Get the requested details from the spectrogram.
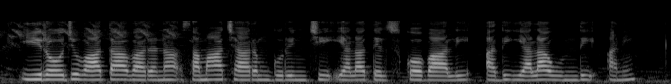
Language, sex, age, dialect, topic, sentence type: Telugu, female, 18-24, Central/Coastal, agriculture, question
